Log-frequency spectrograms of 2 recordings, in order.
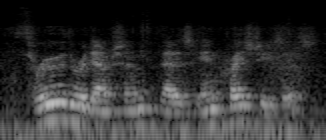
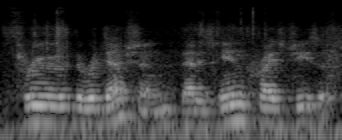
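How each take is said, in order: The two takes are said the same way.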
